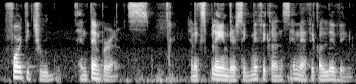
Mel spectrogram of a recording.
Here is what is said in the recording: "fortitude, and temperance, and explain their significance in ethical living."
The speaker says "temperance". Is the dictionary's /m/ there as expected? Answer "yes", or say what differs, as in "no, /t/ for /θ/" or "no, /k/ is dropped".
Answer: yes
